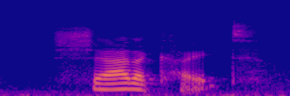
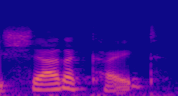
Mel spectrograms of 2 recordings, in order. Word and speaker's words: shattuckite: i can get a good grip on it shattuckite okay for those of you that are wondering how to spell that it's s h a t t u c k i t e shadow kite and shattuckite helps to connect you with your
